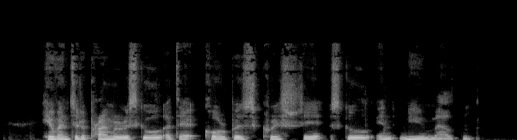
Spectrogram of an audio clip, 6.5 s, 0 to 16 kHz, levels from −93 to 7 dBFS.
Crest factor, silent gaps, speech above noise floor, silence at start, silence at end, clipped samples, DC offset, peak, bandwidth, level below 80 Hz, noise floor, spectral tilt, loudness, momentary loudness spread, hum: 18 dB; none; 45 dB; 0.55 s; 0.6 s; under 0.1%; under 0.1%; -8 dBFS; 11 kHz; -62 dBFS; -69 dBFS; -7.5 dB/octave; -25 LUFS; 9 LU; none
